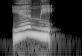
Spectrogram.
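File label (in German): "yumi", japanische Mädchennamen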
